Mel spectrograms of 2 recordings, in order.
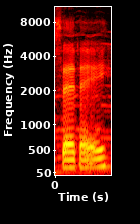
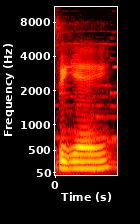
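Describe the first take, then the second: First: The letter is said as zed. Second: The letter is said as zee. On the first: The speaker calls it right. "I try and say Z A" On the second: The speaker calls it wrong. "but sometimes I say Z A"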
